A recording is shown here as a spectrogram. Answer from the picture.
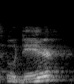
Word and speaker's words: Udyr: He sent me the what it's pronounced as. I'm still going to probably butcher it, but it's Udir, and it means beast or monster.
